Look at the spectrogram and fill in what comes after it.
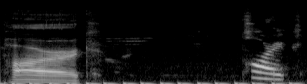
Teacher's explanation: I want you to draw that R out. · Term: that kind of English R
